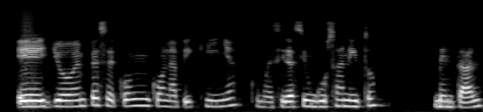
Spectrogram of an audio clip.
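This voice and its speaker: With an eastern Venezuelan accent, a woman speaks at a medium pitch in a monotone, flat intonation. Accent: eastern Venezuelan (El Tigre). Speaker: doctor. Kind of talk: interview.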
